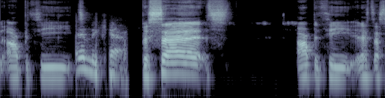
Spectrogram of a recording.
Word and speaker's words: apartheid: Besides apartheid. That's how it's pronounced.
